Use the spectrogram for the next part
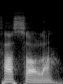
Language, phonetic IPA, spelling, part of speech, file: Polish, [faˈsɔla], fasola, noun, Pl-fasola.ogg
